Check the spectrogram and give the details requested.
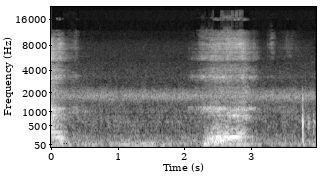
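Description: A single low, rough inhaled snore between quiet breaths, in a quiet room; plain snoring.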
